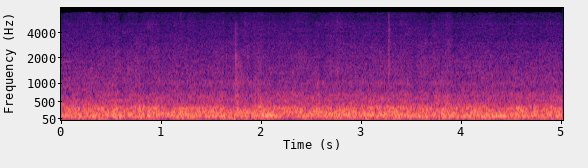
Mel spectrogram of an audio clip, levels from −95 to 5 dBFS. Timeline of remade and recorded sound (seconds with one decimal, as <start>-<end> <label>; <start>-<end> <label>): 0.0-0.4 recorded; 0.4-1.1 remade; 1.1-1.7 recorded; 1.7-2.8 remade; 2.8-3.4 recorded; 3.4-3.9 remade; 3.9-5.0 recorded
